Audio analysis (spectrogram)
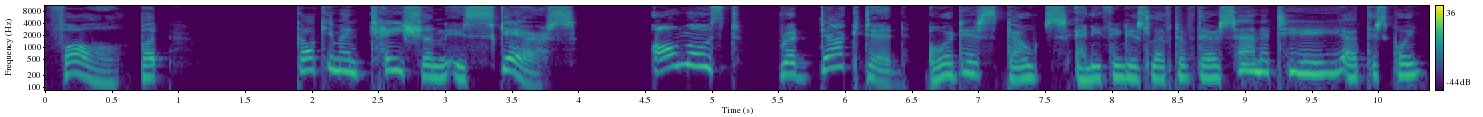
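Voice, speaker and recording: A man's voice: breathy edge, no echo, studio quality, full character voice. A man voicing a devoted, fussy male ship AI who speaks formally and calls himself by name in the third person. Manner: sudden jumps in pitch and speed, fussy and excitable. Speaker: game character voice. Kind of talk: video game voice lines.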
